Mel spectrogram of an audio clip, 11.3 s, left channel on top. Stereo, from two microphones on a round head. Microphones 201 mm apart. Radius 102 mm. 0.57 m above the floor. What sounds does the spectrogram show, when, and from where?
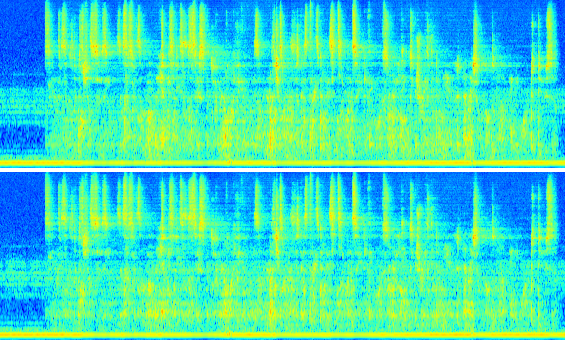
0.9 s whispering: centre (ahead or behind), 2.5 m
